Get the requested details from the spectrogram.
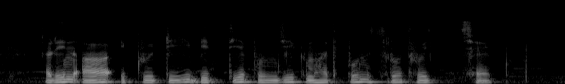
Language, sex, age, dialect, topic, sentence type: Maithili, male, 18-24, Eastern / Thethi, banking, statement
